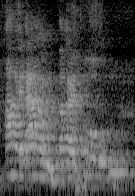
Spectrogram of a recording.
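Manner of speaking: a hint of a baby speaking to its father; voicing the baby. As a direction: lightly voice the child's fond look. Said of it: "as who should say".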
